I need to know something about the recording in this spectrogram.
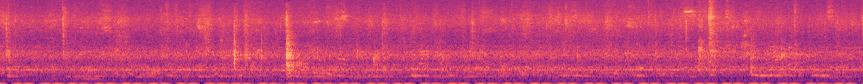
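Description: Classroom room tone: a steady buzzing electrical hum over a background hiss, with scattered small clicks and one sharper click a little over three and a half seconds in.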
